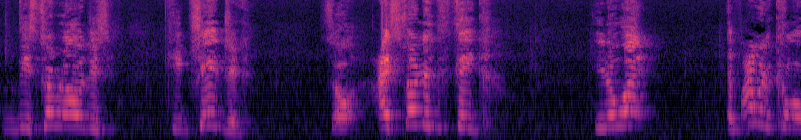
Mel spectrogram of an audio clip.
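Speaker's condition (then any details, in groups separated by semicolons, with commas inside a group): Cerebral palsy; brain cell damage at birth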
